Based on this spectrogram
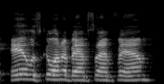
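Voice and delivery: hype podcast intro. Acted. Host's show opener again.

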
